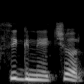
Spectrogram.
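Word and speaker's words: signature: लेकिन हाँ, अगर मान लो जीएन जो है वो मिडल में आ जाता है, जैसे ये वर्ड है सिग्नेचर, तो जी जो है मिडल में ही बोल सकता है सिर्फ।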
